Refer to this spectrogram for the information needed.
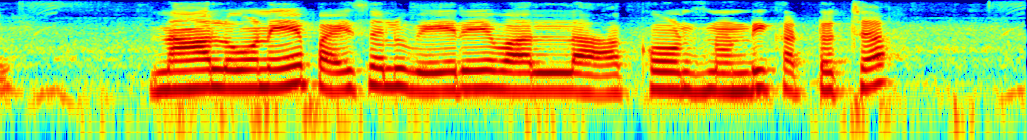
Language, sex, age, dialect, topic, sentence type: Telugu, female, 31-35, Telangana, banking, question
